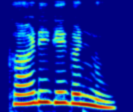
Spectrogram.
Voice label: "ಗಿಡಗಕಣ್ಣು", kannada

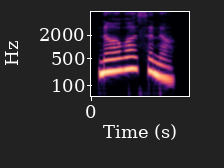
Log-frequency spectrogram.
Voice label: "ನಿವಸನ", Kannada

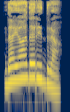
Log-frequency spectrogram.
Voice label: "ದಯಾದರಿದ್ರ", Kannada

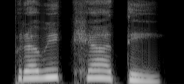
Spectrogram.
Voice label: "ಪ್ರವಿಖ್ಯಾತಿ", Kannada

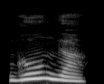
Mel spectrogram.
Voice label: "ಭೋಂಗಾ", Kannada

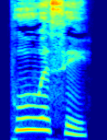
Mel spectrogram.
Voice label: "ಪೂವಸೆ", Kannada

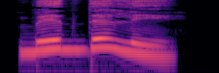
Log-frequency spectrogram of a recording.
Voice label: "ಬುದ್ದಲಿ", Kannada

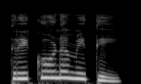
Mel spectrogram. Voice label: "ತ್ರಿಕೋಣಮಿತಿ", Kannada

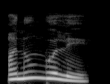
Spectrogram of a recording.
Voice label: "ಅನುಂಗೊಲೆ", kannada

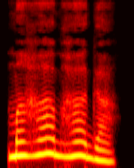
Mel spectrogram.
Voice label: "ಮಹಾಭಾಗ", Kannada

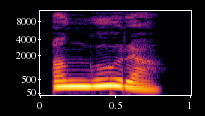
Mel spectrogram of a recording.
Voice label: "ಅಂಗರ", Kannada

